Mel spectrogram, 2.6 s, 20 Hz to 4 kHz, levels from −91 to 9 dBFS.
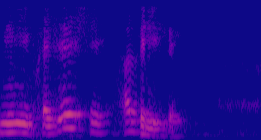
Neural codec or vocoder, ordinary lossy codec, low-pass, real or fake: codec, 16 kHz, 2 kbps, FreqCodec, smaller model; AAC, 24 kbps; 3.6 kHz; fake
